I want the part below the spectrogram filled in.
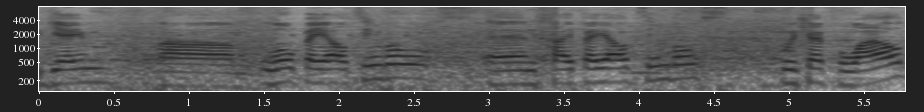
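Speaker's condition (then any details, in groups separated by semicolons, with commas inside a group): No condition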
